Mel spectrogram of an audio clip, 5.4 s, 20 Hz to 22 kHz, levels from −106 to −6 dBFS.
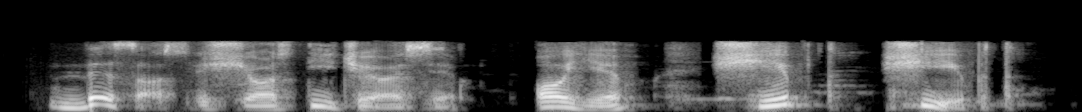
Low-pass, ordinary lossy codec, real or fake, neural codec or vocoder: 5.4 kHz; AAC, 32 kbps; real; none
